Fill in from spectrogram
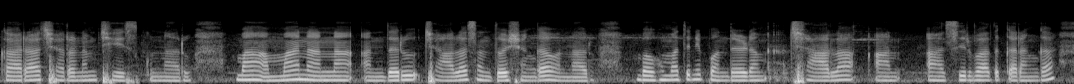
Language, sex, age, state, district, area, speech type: Telugu, female, 30-45, Andhra Pradesh, Kakinada, urban, spontaneous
